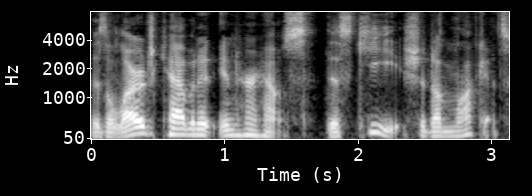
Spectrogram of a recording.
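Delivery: ordinary delivery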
